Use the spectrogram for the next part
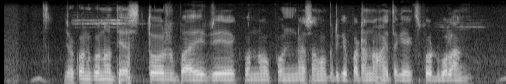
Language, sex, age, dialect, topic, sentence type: Bengali, male, 18-24, Rajbangshi, banking, statement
